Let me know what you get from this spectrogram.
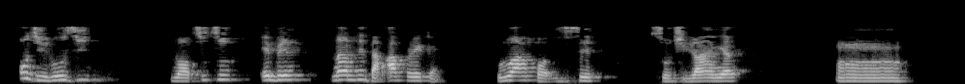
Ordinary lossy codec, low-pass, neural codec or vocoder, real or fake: MP3, 24 kbps; 7.2 kHz; vocoder, 22.05 kHz, 80 mel bands, HiFi-GAN; fake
